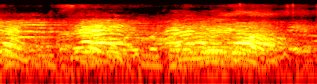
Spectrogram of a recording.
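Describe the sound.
A crowd of abortion-rights protesters in front of Justice Roberts' house shouts together, chanting "Keep abortion safe and legal" and "You don't care if people die", many loud overlapping voices rising and falling in rhythmic chant-like surges, with a steady murmur of chatter underneath.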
